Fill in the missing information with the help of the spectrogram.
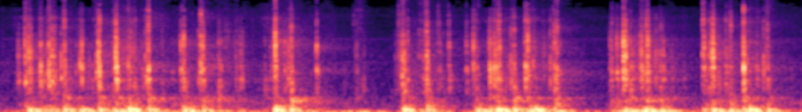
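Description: Fingertips type continuously on a HyperX Alloy Core RGB plastic membrane gaming keyboard with a foam mod, its black plastic body forming a hollow case under black plastic keycaps. Quick, soft keystrokes come in bursts with brief pauses, each press a short muffled thud with a deep low body and a faint bright click that dies away almost at once.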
